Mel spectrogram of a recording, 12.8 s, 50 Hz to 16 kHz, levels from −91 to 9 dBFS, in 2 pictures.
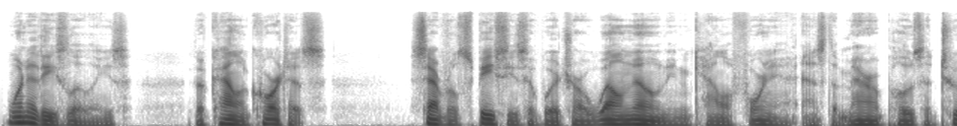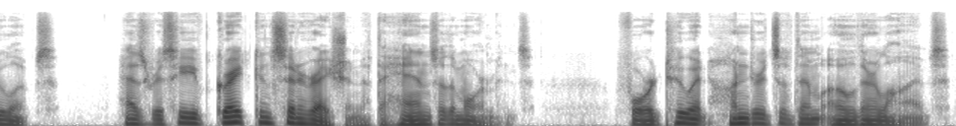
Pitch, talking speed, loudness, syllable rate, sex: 85 Hz, 180 wpm, -22 LUFS, 6.0 syllables/s, male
